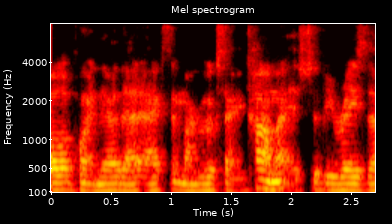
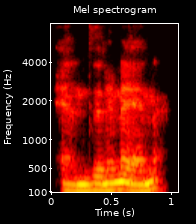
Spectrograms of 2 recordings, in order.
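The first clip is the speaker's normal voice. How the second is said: normal talking voice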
